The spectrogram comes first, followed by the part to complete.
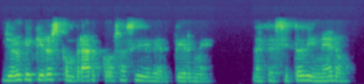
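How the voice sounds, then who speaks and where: A boy who has grown into a tired old man speaks plainly in a storybook, as a woman reads him. Her tone is mellow. The sound is dull, as on a video call. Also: mid-range voice, a little fast, lightly acted. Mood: weary.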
